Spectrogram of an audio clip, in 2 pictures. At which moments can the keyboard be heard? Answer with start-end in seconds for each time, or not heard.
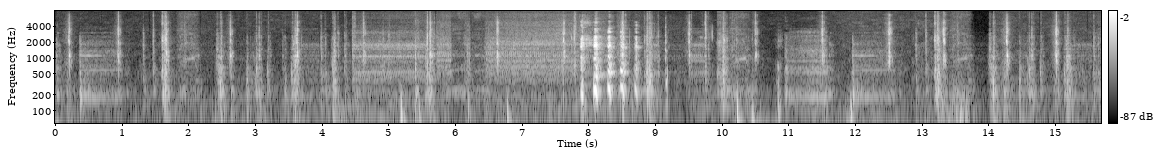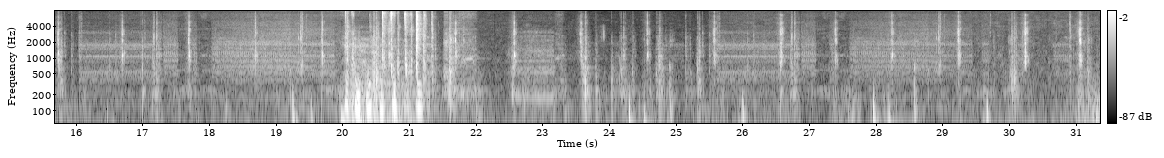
19.6-21.3.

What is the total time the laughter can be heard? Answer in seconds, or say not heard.
3 s.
